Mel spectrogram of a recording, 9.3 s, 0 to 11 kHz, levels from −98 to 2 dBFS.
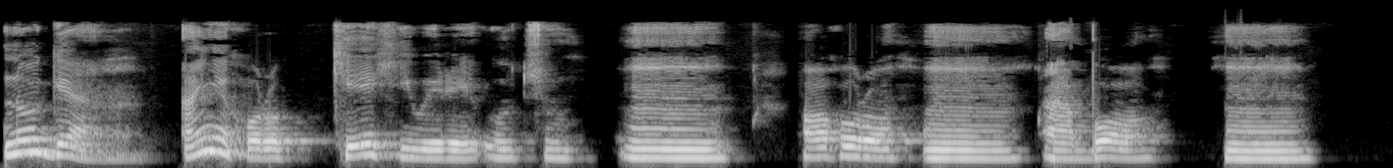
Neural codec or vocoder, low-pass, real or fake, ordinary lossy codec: none; 7.2 kHz; real; AAC, 48 kbps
